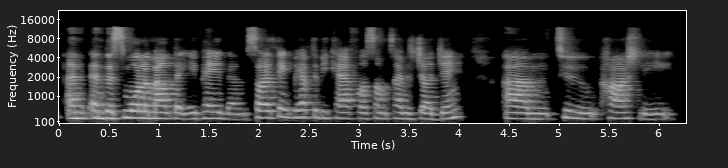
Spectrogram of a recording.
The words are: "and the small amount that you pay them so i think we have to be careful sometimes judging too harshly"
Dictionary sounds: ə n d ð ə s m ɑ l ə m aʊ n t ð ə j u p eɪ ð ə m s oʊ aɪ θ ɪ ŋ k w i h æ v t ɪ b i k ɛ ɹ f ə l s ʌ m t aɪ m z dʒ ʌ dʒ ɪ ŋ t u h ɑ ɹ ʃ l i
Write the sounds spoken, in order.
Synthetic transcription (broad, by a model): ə n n ð ə s m ɑ l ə m aʊ n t ð ə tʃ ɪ p eɪ ð ə m s oʊ aɪ θ ɪ ŋ k w i h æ f t ɪ b i k ɛ ɹ f ə l s ʌ m t aɪ m z dʒ ʌ dʒ ɪ ŋ t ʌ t ɑ ɹ ʃ l i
